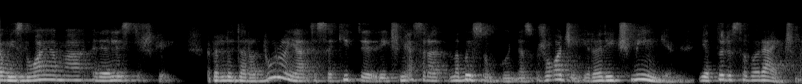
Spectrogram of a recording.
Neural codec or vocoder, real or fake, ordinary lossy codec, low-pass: codec, 24 kHz, 0.9 kbps, DualCodec; fake; Opus, 16 kbps; 7.2 kHz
